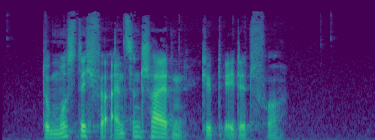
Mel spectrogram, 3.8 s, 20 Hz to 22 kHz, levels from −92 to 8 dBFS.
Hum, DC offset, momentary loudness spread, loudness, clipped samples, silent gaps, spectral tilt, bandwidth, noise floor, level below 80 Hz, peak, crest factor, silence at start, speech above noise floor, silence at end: none; under 0.1%; 12 LU; -24 LUFS; under 0.1%; none; -3.5 dB/octave; 16 kHz; -65 dBFS; -58 dBFS; -2 dBFS; 24 dB; 0.45 s; 41 dB; 0.95 s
